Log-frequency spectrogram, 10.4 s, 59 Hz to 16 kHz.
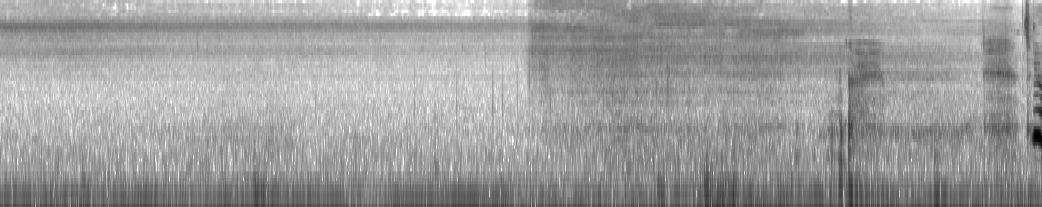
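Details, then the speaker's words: Manual blood pressure cuff deflating during a simulated ASMR role-play flu exam using a stethoscope on the arm: steady hiss of released air; reading about 110/60, stated normal; heart rate 102, temperature 101.4. "pressure is about 110 over 60. and that's normal"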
